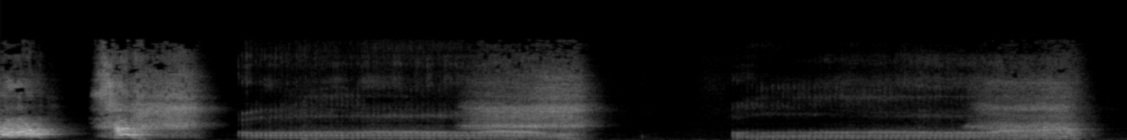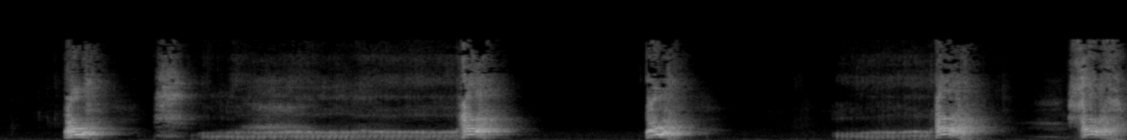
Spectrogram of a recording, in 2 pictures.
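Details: Maltese dog, fierce-looking but inwardly fearful, acting especially aggressive while held by its owner: long harmonic growls lasting two to three seconds, broken by sharp, high barks and snaps, in bursts across the recording.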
